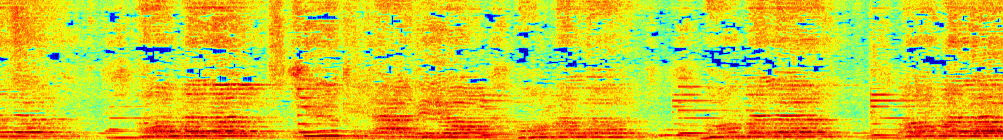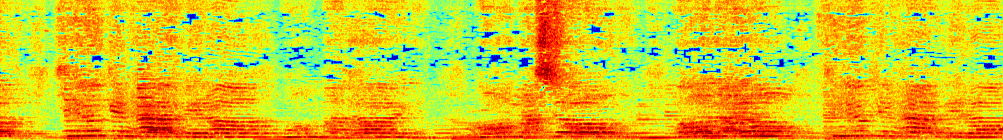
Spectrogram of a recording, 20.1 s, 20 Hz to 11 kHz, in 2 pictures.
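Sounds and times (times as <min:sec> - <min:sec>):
several voices singing together: 0:00.0 - 0:20.0
worship band playing slow song: 0:00.0 - 0:20.0.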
